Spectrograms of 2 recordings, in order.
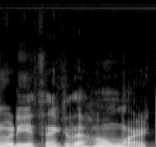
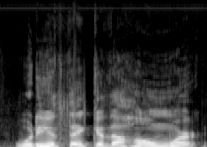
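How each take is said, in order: First: Said in the usual way. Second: A light Brooklyn lilt, a bit higher; mock Brooklyn neighbor asking about homework; Brooklyn accent impression. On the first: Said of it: "this is where I go into regular voice". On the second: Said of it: "I'll do my impression".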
